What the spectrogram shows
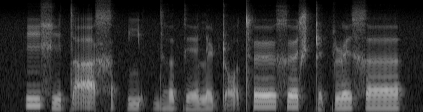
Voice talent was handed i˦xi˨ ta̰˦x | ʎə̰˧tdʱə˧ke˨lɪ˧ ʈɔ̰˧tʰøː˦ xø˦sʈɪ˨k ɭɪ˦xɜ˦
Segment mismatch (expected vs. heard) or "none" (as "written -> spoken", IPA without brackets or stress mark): none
